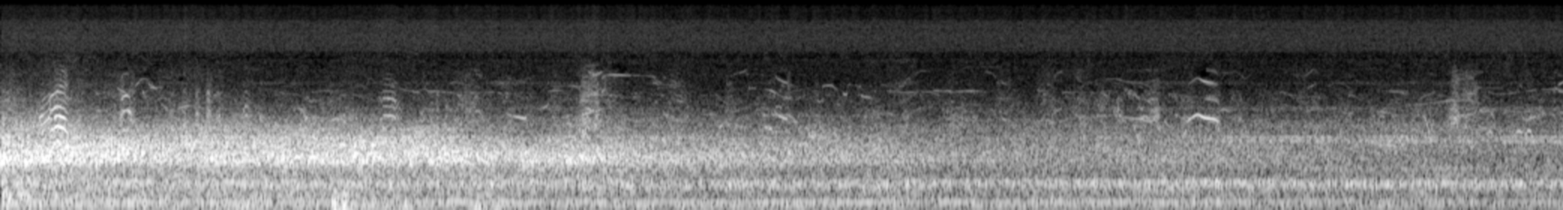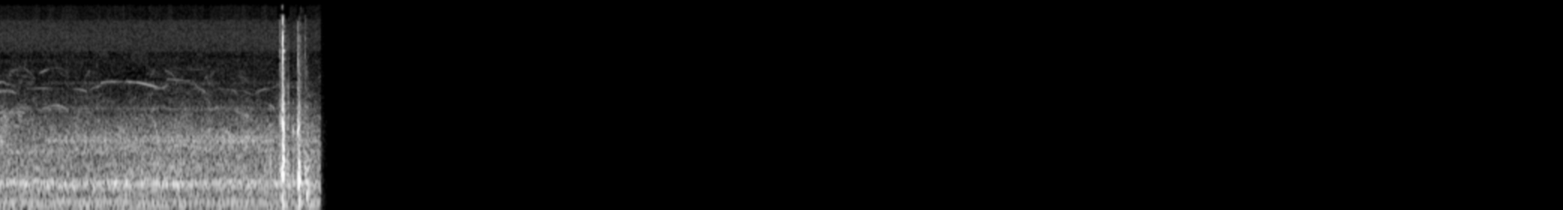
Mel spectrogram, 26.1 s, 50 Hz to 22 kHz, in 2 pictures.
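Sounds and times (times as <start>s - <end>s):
gulls calling: 0.0s - 15.7s
tractor engine humming: 0.0s - 15.7s
sharp click: 15.3s - 15.7s.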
